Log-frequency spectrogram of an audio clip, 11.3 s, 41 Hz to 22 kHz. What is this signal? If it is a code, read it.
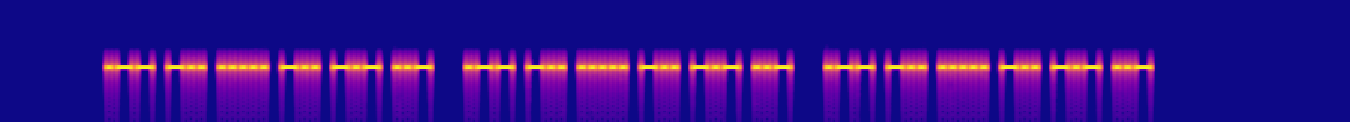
Morse code, heard as a keyed tone, about 28 wpm, 700 Hz. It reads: WD5DKU WD5DKU WD5DKU
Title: USA Call Signs Repeated 3x 28wpm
